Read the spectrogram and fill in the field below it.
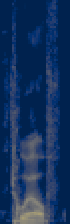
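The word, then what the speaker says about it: twelfth: Yeah, 12th. 12th. He pronounced the F that is in the word. 12th.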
